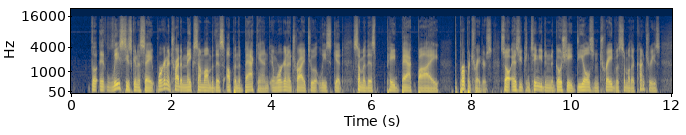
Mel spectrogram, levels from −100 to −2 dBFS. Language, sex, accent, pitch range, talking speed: English, male, American, 90-110 Hz, 250 wpm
